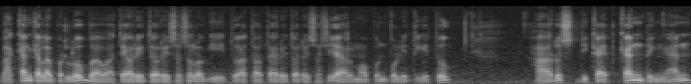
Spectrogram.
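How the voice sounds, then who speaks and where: A man with a Madurese accent talks fairly quickly in a very deep, low voice. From Madura, Indonesia. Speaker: university lecturer. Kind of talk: casual interview chat.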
